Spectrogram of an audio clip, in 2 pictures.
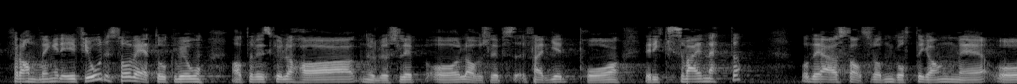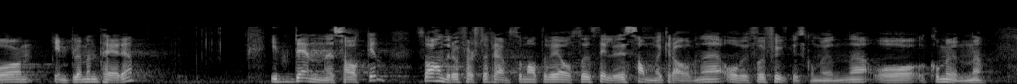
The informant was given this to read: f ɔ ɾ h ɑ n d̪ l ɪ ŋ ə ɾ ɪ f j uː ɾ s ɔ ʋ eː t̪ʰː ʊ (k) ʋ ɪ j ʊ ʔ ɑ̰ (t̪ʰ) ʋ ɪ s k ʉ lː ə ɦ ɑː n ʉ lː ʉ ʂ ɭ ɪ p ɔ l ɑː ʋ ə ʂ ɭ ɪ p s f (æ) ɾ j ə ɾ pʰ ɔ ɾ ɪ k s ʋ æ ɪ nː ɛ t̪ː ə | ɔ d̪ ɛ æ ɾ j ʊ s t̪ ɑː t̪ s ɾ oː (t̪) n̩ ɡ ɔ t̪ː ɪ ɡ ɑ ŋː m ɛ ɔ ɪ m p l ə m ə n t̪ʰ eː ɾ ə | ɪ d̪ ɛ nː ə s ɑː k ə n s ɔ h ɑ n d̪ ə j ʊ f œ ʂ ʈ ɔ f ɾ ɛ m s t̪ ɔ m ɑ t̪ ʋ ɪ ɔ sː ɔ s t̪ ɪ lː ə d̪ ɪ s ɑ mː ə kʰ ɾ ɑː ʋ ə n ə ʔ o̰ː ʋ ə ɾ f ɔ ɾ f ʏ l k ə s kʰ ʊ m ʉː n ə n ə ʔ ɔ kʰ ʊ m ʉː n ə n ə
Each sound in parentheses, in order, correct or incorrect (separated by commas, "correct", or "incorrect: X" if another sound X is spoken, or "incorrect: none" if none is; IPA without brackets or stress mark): correct, incorrect: t̪, correct, incorrect: d̪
